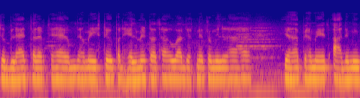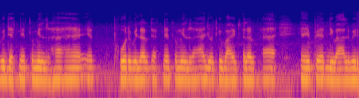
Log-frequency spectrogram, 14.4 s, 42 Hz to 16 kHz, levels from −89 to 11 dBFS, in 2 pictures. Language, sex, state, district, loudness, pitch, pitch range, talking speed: Hindi, male, Bihar, Katihar, -17 LUFS, 130 Hz, 130-135 Hz, 190 wpm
